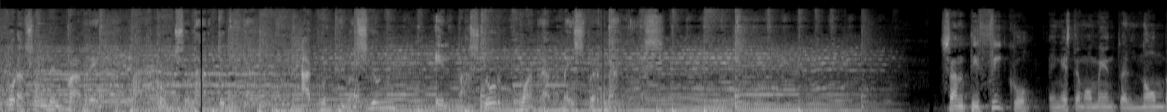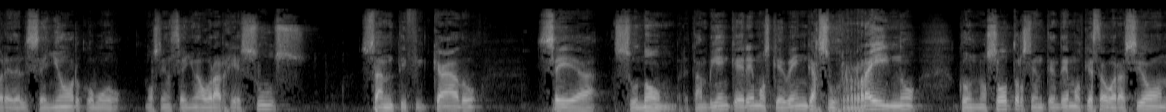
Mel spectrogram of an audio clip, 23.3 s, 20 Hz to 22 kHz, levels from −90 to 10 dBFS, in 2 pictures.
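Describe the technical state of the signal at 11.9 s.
At 11.9 s the signal is intact, with no audible technical fault.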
